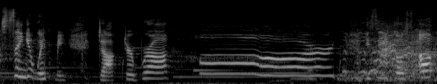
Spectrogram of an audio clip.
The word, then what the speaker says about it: Brock Hart: Brock Hart. More welcoming. 2 syllables in heart. Sing it with me. Dr. Brock Hart.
